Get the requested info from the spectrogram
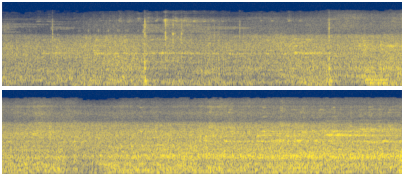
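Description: Sentosa Express monorail train running past overhead, a steady rumble that grows louder about halfway through and holds as the train goes by.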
